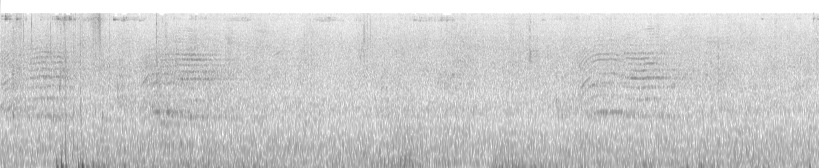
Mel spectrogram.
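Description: A show-jumping horse cantering on arena sand, its hooves landing as dull thuds, over a steady murmur from a large crowd. Twice, about two and six seconds in, a brief high call with several tones rises above it.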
